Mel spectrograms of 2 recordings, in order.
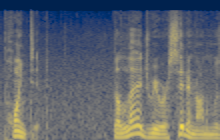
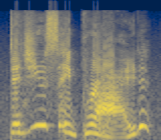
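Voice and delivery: much higher, louder, slow outrage; incredulous demand; 12 semitones higher, 7 dB louder, much slower than usual. A narrator's reading. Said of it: "Clarice demanded".

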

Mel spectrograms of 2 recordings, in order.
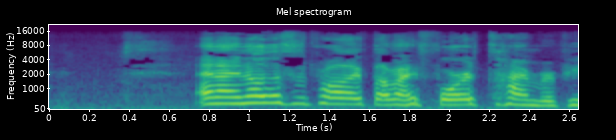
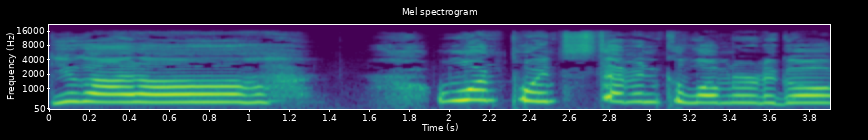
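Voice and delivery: lightly voiced cheerful hiker; imitating the passer-by; 8 semitones higher, 4 dB louder than usual. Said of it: "He's like".

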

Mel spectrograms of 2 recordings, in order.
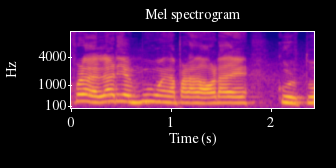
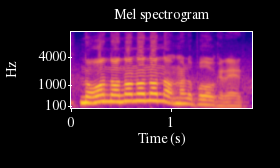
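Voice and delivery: disbelief; 5 dB louder than usual. Real, not acted. Opponent scores equalizer.

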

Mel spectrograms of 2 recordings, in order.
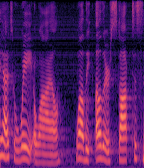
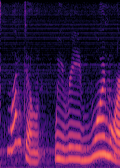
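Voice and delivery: ordinary delivery

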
